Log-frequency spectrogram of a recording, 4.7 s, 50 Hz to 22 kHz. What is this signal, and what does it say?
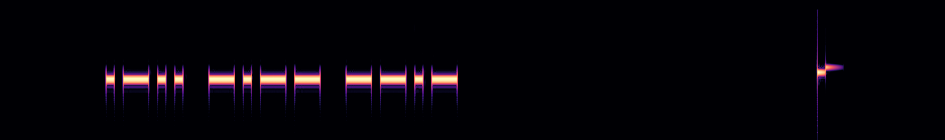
Morse code, heard as a keyed tone, about 28 wpm, 700 Hz. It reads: LYQ
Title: USA Call Sign Postfixes - 3 Letters 28wpm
